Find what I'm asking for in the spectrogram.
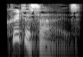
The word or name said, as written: criticize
